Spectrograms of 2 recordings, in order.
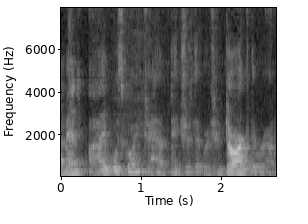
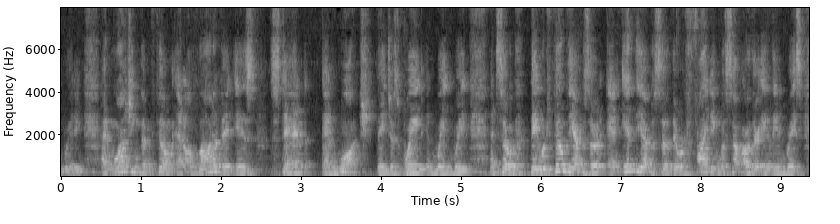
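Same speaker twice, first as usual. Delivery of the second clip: ordinary delivery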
